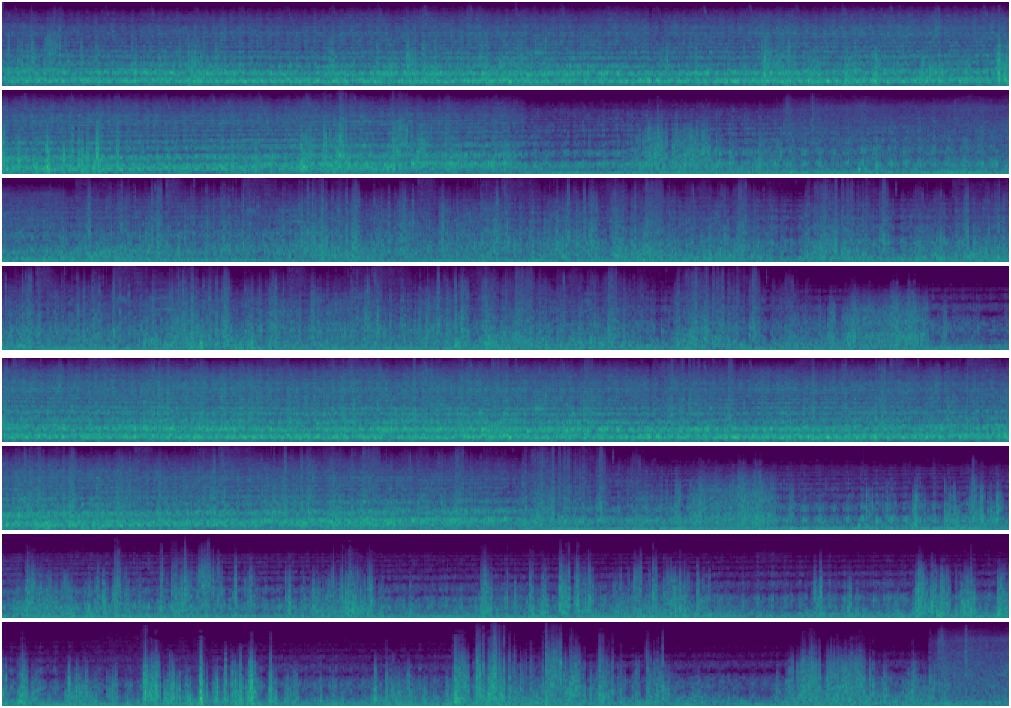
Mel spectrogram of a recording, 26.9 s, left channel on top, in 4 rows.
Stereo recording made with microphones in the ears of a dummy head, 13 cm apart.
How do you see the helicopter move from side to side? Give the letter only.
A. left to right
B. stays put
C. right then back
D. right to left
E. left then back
D.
